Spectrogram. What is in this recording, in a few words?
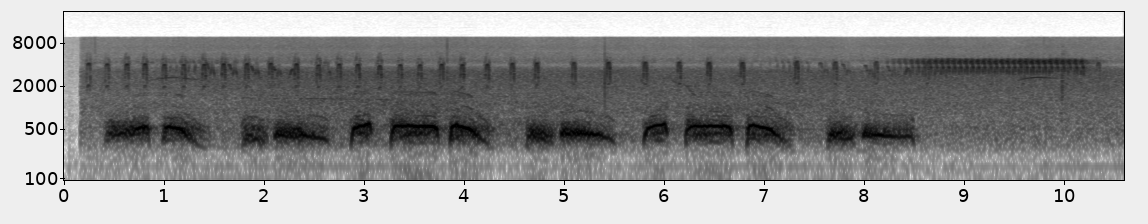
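Wood pigeon; Madarak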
